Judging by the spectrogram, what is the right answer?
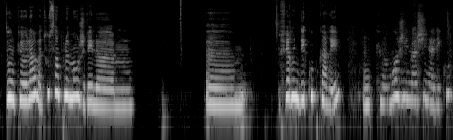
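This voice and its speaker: A woman's voice: a little high, creaky, dark tone. A woman hosting a casual craft tutorial, thinking aloud while she works, hesitant with many filler sounds and restarts. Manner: talks to viewers while working with her hands.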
